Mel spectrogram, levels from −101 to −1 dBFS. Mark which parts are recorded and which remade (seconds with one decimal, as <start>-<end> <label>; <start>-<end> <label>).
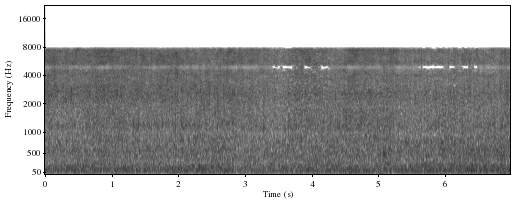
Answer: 0.0-3.4 remade; 3.4-4.3 recorded; 4.3-5.6 remade; 5.6-6.5 recorded; 6.5-7.0 remade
